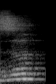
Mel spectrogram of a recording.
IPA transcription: z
